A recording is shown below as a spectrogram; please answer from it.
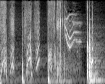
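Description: Cartoon sound effects of the Pixar desk lamp hopping: a quick run of springy squeaks, creaks and small knocks, then a heavier thud with a low ring near the end as it squashes the letter I flat.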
